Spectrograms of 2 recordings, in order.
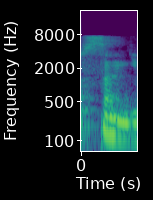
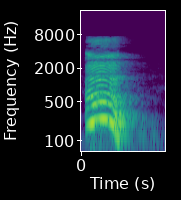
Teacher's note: O AN de san, eu só falo an. É um som só. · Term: vogal nasal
